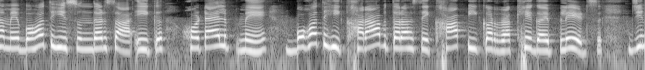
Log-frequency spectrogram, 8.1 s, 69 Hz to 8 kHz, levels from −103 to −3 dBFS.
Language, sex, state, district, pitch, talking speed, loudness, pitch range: Hindi, female, Bihar, West Champaran, 300 Hz, 150 wpm, -11 LUFS, 275-325 Hz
